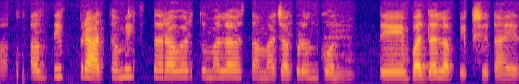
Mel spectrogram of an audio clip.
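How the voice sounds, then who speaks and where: In a dry, close sound with no echo, a woman speaks at a fairly high pitch with monotone, flat intonation. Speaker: pharmacy student interviewer. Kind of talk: interview.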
